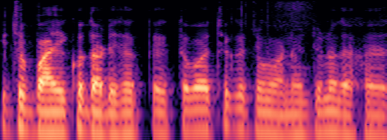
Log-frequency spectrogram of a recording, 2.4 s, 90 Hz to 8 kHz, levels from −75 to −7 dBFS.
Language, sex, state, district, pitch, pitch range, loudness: Bengali, male, West Bengal, Paschim Medinipur, 110 Hz, 105-120 Hz, -20 LUFS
